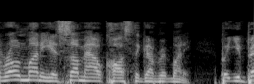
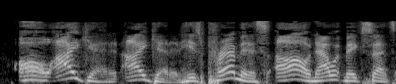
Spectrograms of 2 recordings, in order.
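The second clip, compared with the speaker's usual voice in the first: slow, sarcastic, feigned dawning understanding. Mocking a congressman's claim about borrowing from the Chinese: sarcastic feigned understanding. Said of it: "I'm being sarcastic here".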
